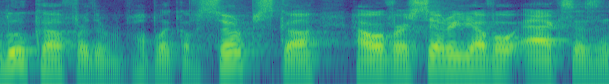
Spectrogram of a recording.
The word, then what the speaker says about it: Srpska: I know, it looks like it's pronounced Srpska. It's pronounced Srpska. Wait. Hey, they're just missing like the E, bro.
